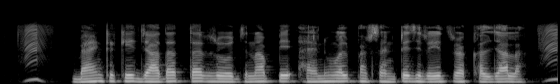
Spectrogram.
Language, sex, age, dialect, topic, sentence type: Bhojpuri, male, 25-30, Western, banking, statement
